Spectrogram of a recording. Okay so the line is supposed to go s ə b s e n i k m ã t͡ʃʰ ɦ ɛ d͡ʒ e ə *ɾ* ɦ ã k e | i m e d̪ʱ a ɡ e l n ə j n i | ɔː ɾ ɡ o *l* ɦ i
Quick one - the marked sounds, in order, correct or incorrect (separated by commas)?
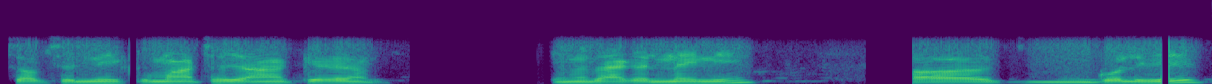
incorrect, correct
